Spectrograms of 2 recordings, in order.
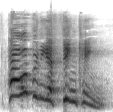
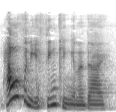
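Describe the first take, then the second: First: High, loud demanding question; frustrated outburst, pitched way up; exasperated shout. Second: Said in the usual way. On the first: Real, not acted. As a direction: yell the question at them. Exasperated question, then asked calmly.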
